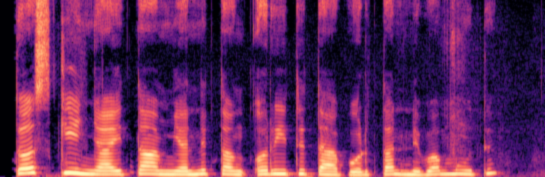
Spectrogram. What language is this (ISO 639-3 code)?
kln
